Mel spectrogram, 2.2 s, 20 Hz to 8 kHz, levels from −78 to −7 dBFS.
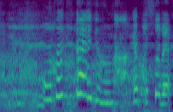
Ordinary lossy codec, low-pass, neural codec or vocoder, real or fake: none; none; codec, 16 kHz, 1 kbps, FunCodec, trained on Chinese and English, 50 frames a second; fake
